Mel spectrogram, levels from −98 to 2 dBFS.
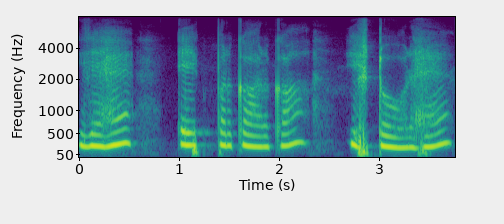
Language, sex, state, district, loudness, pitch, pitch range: Hindi, female, Uttar Pradesh, Saharanpur, -14 LUFS, 255 Hz, 235-275 Hz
